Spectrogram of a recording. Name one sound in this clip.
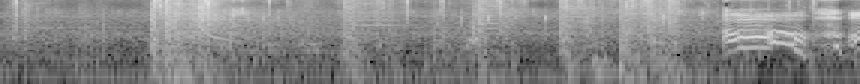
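Rapid gunshots crack in quick succession.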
